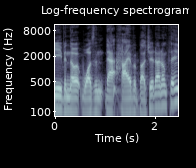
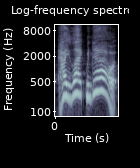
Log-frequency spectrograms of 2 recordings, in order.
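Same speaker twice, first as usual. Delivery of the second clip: movie quote voice; 11 semitones higher than usual. Retold or imitated.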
